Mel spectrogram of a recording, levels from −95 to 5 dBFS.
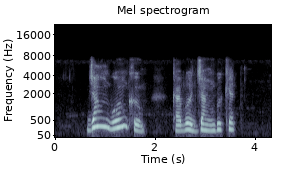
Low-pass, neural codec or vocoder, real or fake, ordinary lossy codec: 7.2 kHz; none; real; Opus, 16 kbps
